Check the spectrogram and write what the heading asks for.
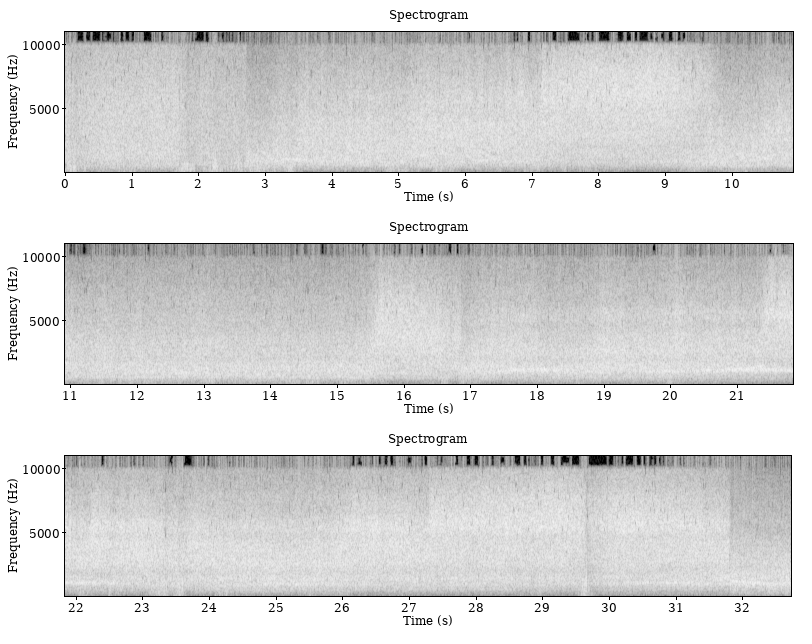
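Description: Hurricane-force wind blowing hard through trees and buffeting the microphone in a loud, steady rush, with a thin whistling note in the gusts past the middle.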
